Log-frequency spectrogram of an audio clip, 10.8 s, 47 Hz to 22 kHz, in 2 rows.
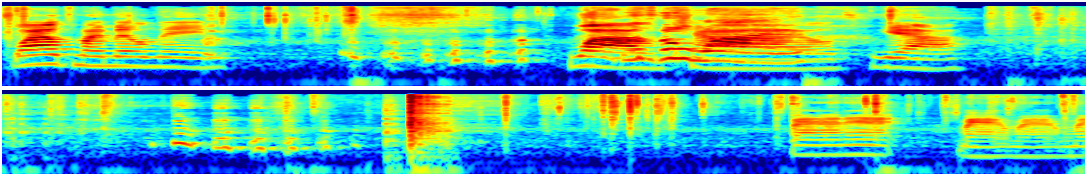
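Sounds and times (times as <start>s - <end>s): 
speech: 0.0s - 5.0s, 6.4s - 7.2s, 9.4s - 10.8s
adhesive tape peeling and crinkling to seal the top of a bong: 1.0s - 2.0s, 7.8s - 10.8s
adhesive tape tearing rip: 7.8s - 10.8s.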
